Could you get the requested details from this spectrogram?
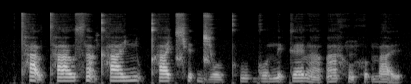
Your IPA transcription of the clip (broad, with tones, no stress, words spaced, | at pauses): tʰa̰˦˨ʊ̯tʰa˦ʊ̯ sʰã˦˨kʰa˦ɪ̯ɲṵ˦˨ kʰä˦t͡ɕʰɪ˦ʔ d͡ʑo˨ʊ̯kʰu˦ɡo˦ nḛ˦˨kɛ˦lã˨ʔã˦ hũ˦˨hʊ˦ʔma̰˦˨ɪ̯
